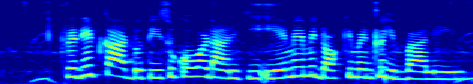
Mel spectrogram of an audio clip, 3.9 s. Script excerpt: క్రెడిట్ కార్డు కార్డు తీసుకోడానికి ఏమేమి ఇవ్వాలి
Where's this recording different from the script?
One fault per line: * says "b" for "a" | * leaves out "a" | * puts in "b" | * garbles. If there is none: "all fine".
* leaves out "కార్డు"
* puts in "డాక్యుమెంట్లు"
